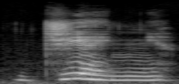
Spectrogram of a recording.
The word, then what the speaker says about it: dzień: So let's look at this word, dzień, dzień, okay? So G, right? G, our trigraph, yes? And we also have n, so dzień, dzień, right? So dzień dobry, dzień dobry.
